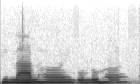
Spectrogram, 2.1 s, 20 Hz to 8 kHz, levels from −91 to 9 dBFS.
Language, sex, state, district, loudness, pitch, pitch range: Magahi, female, Jharkhand, Palamu, -14 LUFS, 225 Hz, 225-230 Hz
